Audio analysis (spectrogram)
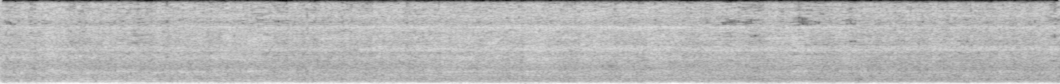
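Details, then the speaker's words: Car at first startup after a long build, with a fuel leak noted: the engine starts and holds a deep, steady, low rumble at idle with no knocks or ticks. Normal, smooth idle. "did you hear that start and just like that i wish i could have planned that now the fuel leak i didn't record that i didn't plan that yeah oh it sounds nice nice and"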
